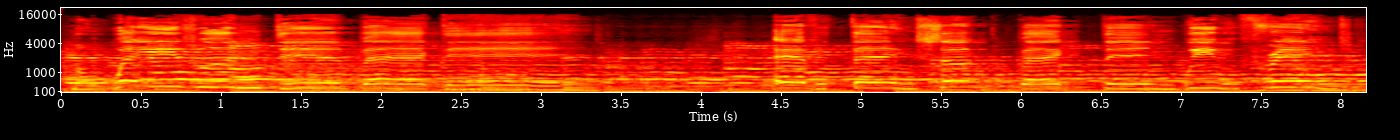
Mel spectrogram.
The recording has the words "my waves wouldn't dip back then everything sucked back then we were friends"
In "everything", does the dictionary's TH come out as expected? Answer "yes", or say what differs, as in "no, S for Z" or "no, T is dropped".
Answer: yes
